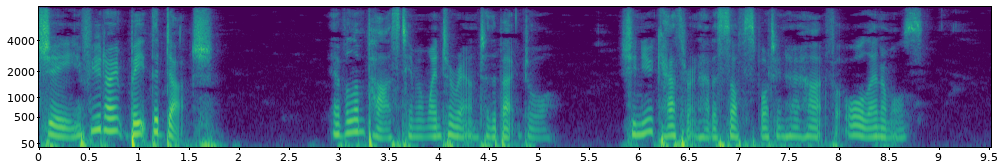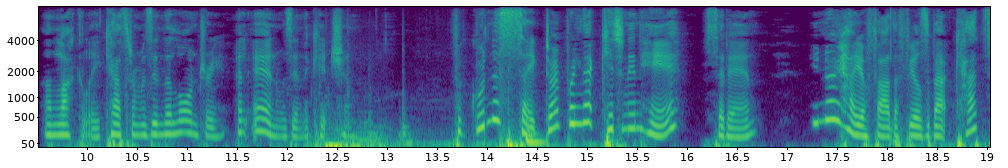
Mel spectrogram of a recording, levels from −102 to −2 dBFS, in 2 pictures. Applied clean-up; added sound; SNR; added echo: none; Bass drum + Car; 0 dB; none.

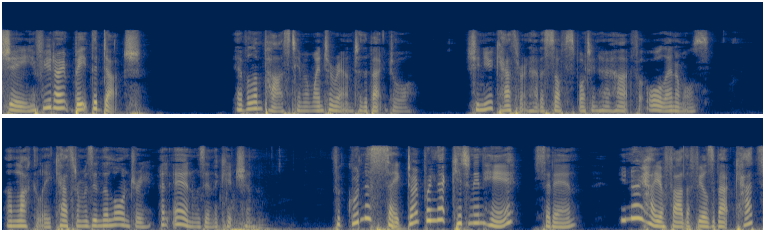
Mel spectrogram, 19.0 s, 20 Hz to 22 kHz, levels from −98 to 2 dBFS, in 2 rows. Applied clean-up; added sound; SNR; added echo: neural mask model DeepFilterNet 3.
